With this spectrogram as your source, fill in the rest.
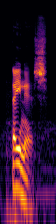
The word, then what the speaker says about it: Boenish: their lives he said Bish whose name rhymes with Danish is a Fearless friendly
